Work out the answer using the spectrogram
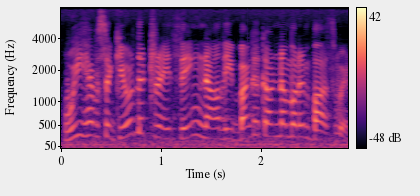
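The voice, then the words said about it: Unconvincing fake Chinese accent. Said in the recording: “did you really think I'd be fooled by that silly... accent... You don't even sound Chinese”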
